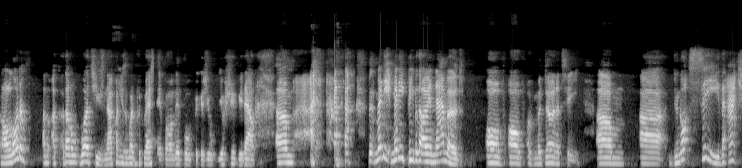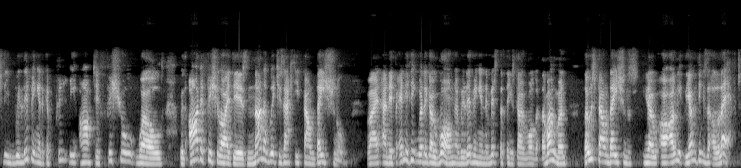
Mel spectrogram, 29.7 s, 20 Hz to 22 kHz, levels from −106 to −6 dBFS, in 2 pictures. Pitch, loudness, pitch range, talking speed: 150 Hz, -24 LUFS, 135-180 Hz, 190 wpm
